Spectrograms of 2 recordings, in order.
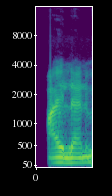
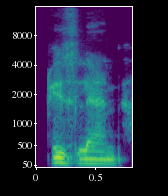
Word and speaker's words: island: island instead they say his land and then fast and they say fast and they say fast and they say we should be aware of silent letters when we pronounce the english words the second difficulty i'm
